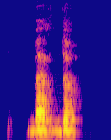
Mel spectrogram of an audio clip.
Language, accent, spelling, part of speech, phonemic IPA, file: French, Canada, barda, noun / verb, /baʁ.da/, LL-Q150 (fra)-barda.wav
- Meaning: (noun) 1. gear 2. luggage, loading 3. mess, jumble; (verb) third-person singular past historic of barder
